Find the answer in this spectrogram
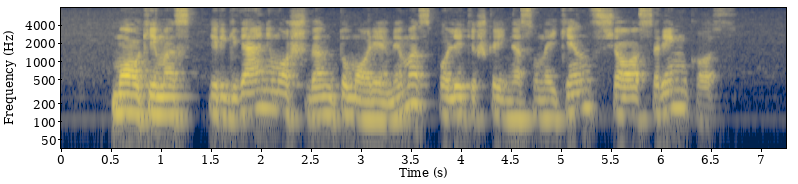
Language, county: Lithuanian, Alytus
